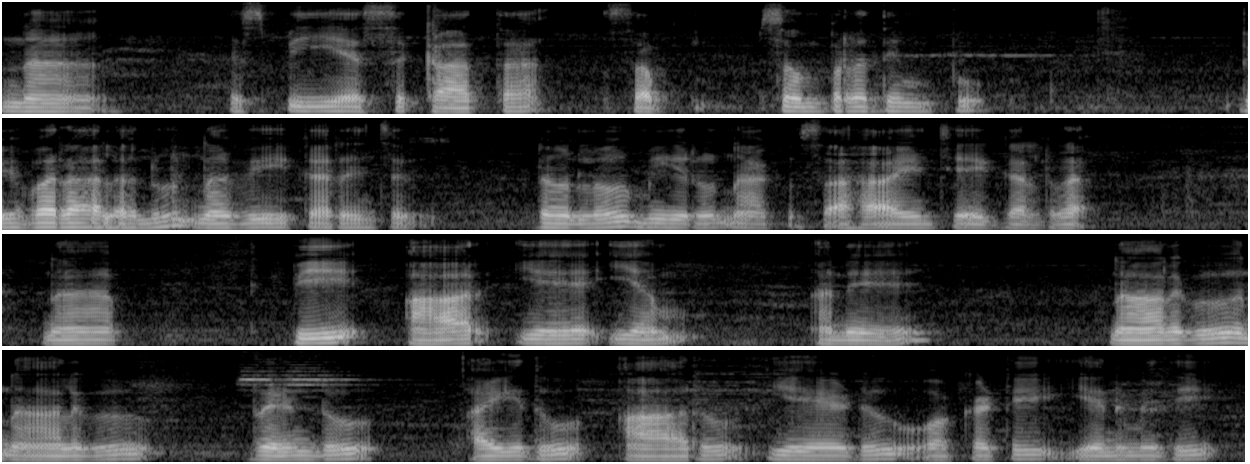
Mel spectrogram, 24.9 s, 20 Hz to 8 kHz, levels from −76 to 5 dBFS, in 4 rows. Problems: none marked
